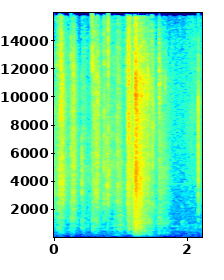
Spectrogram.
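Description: Bagged plastic model kit sprues rustling, crinkling and clicking as they are shuffled in the cardboard kit box, with a louder rustle just over a second in.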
